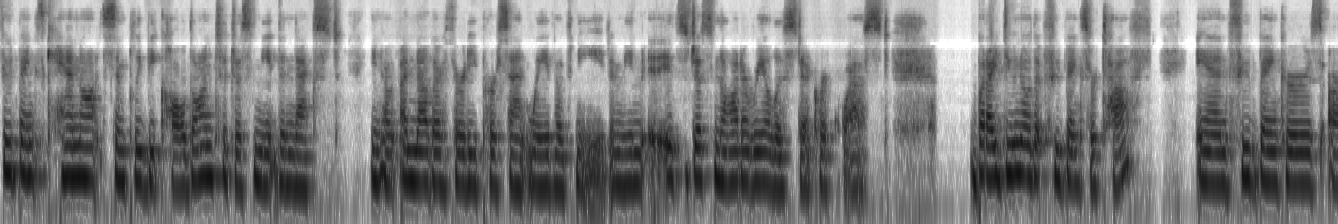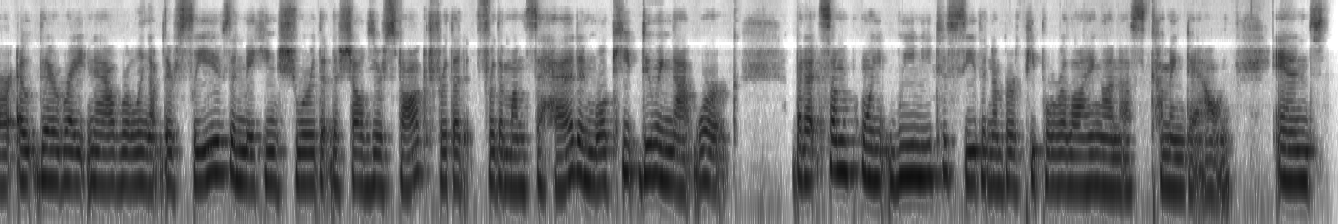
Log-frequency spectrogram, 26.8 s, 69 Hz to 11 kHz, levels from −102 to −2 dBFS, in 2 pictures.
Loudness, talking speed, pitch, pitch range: -19 LUFS, 195 wpm, 175 Hz, 170-195 Hz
